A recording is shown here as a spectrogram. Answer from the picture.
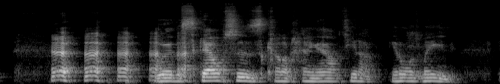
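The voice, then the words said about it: Put-on Scouse accent. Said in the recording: “That's supposed to be a Scouse twang”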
